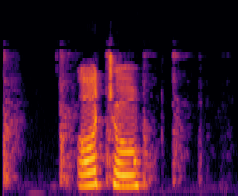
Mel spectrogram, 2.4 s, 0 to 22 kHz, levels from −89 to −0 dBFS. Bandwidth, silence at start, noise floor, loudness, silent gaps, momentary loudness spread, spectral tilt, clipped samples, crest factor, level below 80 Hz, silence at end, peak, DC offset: 9.2 kHz; 0.05 s; -58 dBFS; -16 LUFS; none; 23 LU; -2 dB/octave; under 0.1%; 18 dB; -68 dBFS; 0.6 s; -2 dBFS; under 0.1%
